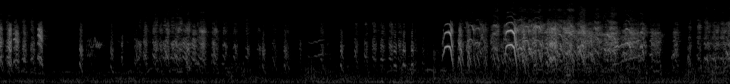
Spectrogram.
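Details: Jungle babbler calling with scratchy, harsh notes in uneven bursts, a quieter stretch, then a louder grating chatter with a couple of brief squeaky notes.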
